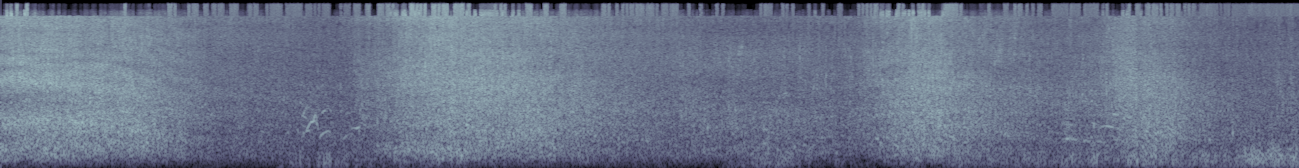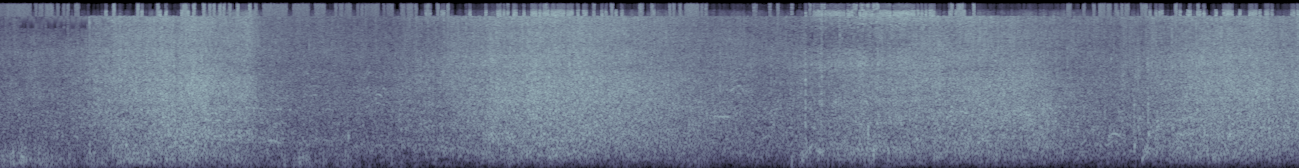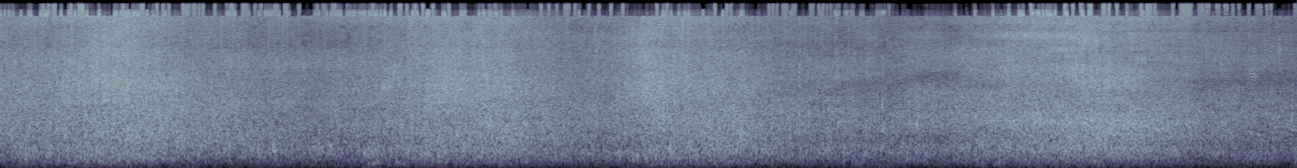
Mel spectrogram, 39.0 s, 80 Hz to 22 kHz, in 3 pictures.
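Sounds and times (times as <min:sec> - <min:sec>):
sea waves breaking: 0:00.0 - 0:38.9
wind buffeting the microphone: 0:02.8 - 0:04.4, 0:07.2 - 0:08.4, 0:09.2 - 0:18.3.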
